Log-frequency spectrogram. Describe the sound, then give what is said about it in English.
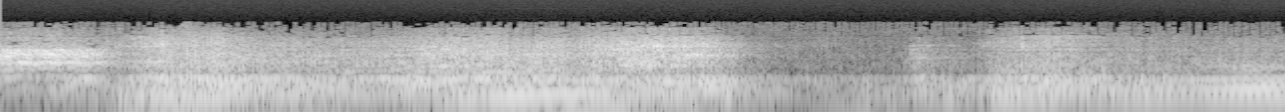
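A supercharged car engine running on high-grade fuel revs loudly and continuously, a deep rumbling roar that swells, dips briefly near the end, then surges again. No voices. “Wow, there's a motor that's supercharged. Got super fuel in it, that's why.”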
